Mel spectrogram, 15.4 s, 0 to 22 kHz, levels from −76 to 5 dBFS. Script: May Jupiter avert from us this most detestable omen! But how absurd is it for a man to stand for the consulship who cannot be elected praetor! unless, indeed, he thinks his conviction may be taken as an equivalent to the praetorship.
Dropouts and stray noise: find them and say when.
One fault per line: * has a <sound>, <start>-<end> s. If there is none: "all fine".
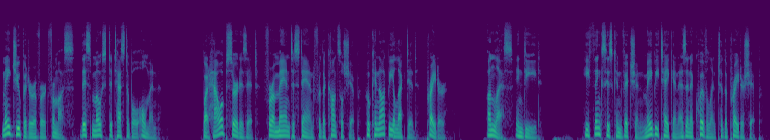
* has a breath, 11.0-11.5 s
